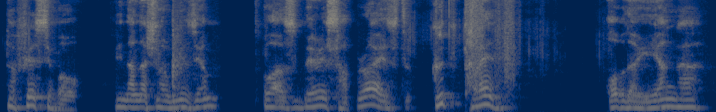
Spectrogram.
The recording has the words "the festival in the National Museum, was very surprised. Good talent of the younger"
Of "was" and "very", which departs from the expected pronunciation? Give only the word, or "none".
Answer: none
